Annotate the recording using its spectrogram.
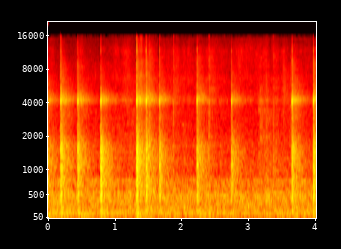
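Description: Chalk writing on a blackboard: about a dozen sharp, irregular taps as the chalk strikes the board, each with a brief high ring.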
